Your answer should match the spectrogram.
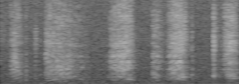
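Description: Faint rubbing of a precision-tip glue bottle's tip drawn along cardstock, in a few short, irregular strokes as a thin line of liquid glue is laid down.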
